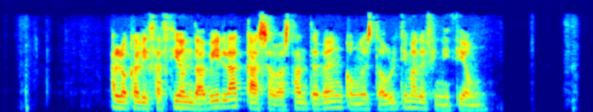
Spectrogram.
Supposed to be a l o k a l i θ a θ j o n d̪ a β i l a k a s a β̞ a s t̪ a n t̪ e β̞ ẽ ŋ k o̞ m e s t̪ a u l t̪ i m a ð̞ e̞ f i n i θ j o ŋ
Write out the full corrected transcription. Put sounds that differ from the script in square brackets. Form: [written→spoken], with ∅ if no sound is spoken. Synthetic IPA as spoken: a l o k a l i θ a θ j o n d̪ a β i l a k a s a β̞ a s t̪ a n t̪ e β̞ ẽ ŋ k o̞ [m→ŋ] e s t̪ a u l t̪ i m a ð̞ e̞ f i n i θ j o ŋ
